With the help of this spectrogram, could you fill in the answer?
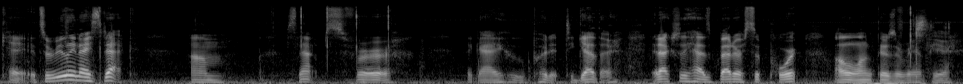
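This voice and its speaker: Teenage guy with a lowish voice, handheld camera, chatty and rambling, self-amused, faint background hiss. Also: expressive, moderate pace. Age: teens. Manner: rambling, chatty, laughs at himself. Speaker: high school senior vlogger. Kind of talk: casual video diary. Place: at home, partly outdoors on a deck.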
